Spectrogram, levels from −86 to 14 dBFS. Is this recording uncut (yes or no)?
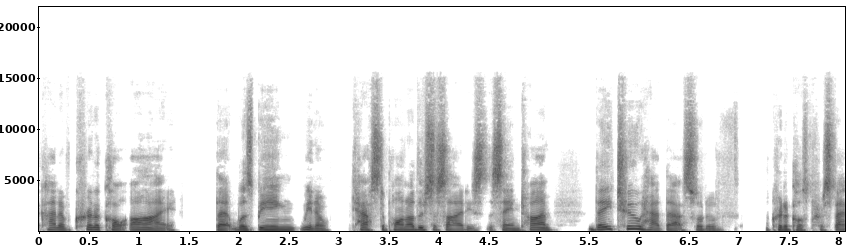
yes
